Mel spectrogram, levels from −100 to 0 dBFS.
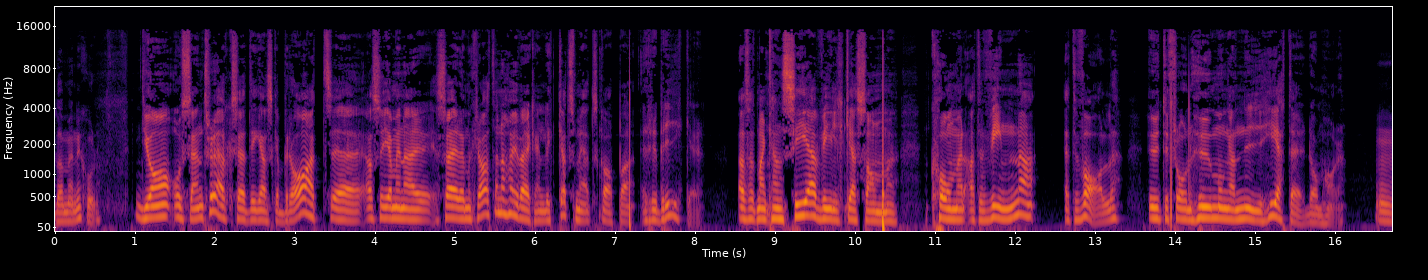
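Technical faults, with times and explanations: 7.18–7.20 s, 10.34–10.37 s, 13.94–14.19 s: loud pop, single sharp thumps after "verkligen lyckats med att" and "man kan se vilka", then a double pop just before "hur många nyheter". They peak about 20 dB over the speech, the double somewhat less. The likely cause is a voltage step from a plug, switch or static, which is shaped into a rounded pulse. Unlike a dropout click, speech carries on underneath without a gap.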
